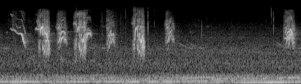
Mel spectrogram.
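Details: Sparrows arriving for food on a bridge over water at a shrine, 5 May 2024: a rapid close run of loud, rough chirps in the first second and a half, then quiet, then one last chirp, with low hum.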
